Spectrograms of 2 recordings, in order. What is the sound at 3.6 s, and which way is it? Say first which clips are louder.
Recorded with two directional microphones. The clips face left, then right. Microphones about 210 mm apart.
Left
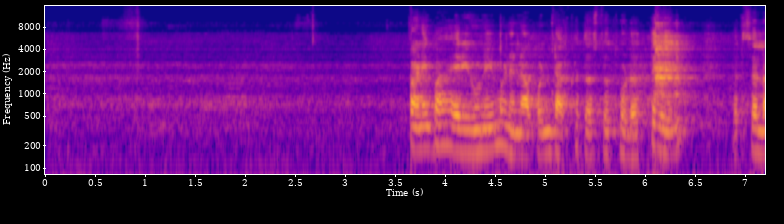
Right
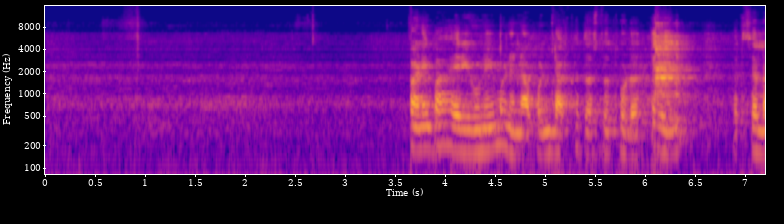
A woman's voice: left 1 dB; 5° left (ahead or behind).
